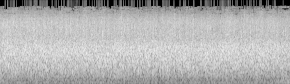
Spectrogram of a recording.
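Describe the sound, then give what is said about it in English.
Loud, steady applause from an audience in Baton Rouge welcoming a guest, a dense continuous patter of clapping with no break. “I want us to give Mr. Didot a big hand of welcome, of friendship to our city of Baton Rouge.”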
